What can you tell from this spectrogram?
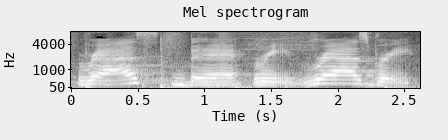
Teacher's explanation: So P in raspberry is actually silent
